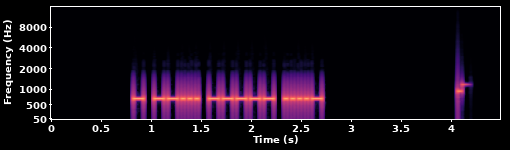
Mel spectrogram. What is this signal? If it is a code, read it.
Morse code, heard as a keyed tone, about 34 wpm, 700 Hz. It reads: T704
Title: Numbers - Contest Style - 4-Digit 35wpm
